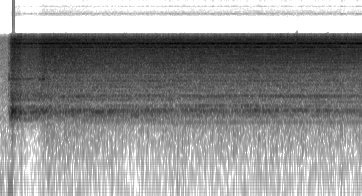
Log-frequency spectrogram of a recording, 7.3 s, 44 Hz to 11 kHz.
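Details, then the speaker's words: Dayton 115/230 V motor wired for 120 V, previously left outside, stiff shaft: harsh, steady grinding rasp with thin high whine on startup; dry, wrecked ball bearings, motor not expected to last. "it sounds horrible makes like a grinding noise and some other stuff and it's probably not going to last much longer"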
